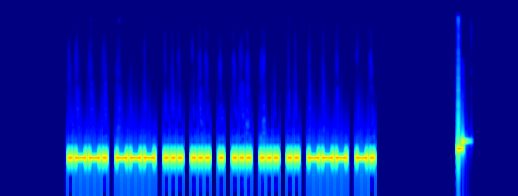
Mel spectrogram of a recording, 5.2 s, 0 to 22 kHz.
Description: Morse code, heard as a keyed tone, about 36 wpm, 700 Hz. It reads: POSSESSION
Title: Sentences from Top 1400 Words - New Word Drill - 35wpm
